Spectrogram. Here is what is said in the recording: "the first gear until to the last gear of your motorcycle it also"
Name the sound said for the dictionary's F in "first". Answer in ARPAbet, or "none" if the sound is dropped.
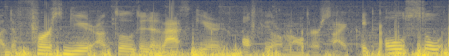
F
